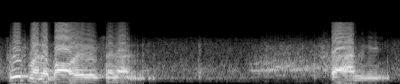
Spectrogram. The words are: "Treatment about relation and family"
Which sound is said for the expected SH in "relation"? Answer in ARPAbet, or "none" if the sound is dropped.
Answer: S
